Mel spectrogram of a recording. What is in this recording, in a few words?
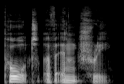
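"port of entry", British English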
